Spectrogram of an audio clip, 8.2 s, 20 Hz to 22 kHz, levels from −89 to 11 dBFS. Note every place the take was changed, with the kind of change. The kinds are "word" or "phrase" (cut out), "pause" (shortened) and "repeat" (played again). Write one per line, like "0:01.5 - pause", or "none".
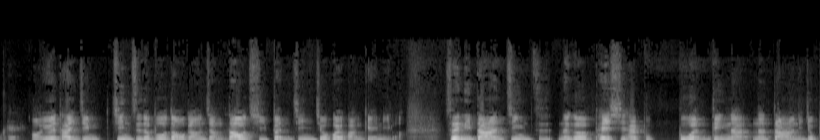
none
